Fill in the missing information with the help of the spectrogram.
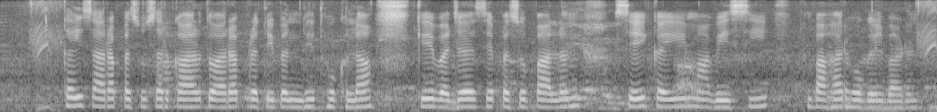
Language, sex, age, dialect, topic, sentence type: Bhojpuri, female, 18-24, Northern, agriculture, statement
